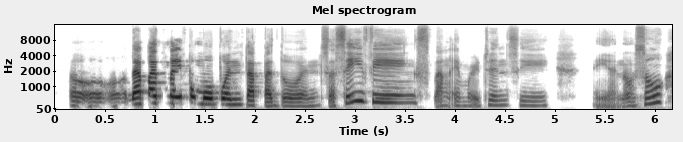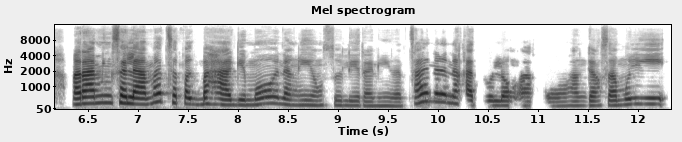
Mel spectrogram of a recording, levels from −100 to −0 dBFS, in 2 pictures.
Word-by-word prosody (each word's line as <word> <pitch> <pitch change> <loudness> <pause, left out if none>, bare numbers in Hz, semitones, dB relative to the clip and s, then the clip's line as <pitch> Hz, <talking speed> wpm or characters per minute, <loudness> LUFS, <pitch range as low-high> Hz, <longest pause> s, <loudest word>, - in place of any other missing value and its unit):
Oo, 175 -2 -5
oo. 170 +1 -11
Dapat 295 +4 +6
may 285 -1 +5
pumupunta 245 -5 +4
pa 185 -4 -4
dun, 170 0 -7
sa - - -11
savings, 320 -2 -3
pang-emergency. 195 0 -15 0.4
Ayan, - - -18
oh, - - -12
so 290 +6 -3 0.2
maraming 280 +5 +6
salamat 300 +2 +5
sa 310 -4 -3
pagbahagi 240 -4 0
mo 255 +6 -2
ng 240 -4 -3
iyong 205 -1 -8
suliranin 185 -3 -10
at 175 - -12
sana 350 +2 +2
nakatulong 205 -8 -3
ako. 180 -1 -9
Hanggang 190 +1 -6
sa 205 0 -2
muli. 255 +2 -4
235 Hz, 135 wpm, -22 LUFS, 195-285 Hz, 0.4 s, Dapat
